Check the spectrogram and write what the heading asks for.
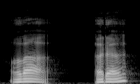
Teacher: c'est un peu comme les consonnes roulées, mais avec une seule vibration. La différence avec les occlusives, c'est qu'on n'augmente pas la pression de l'air derrière. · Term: consonnes battues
